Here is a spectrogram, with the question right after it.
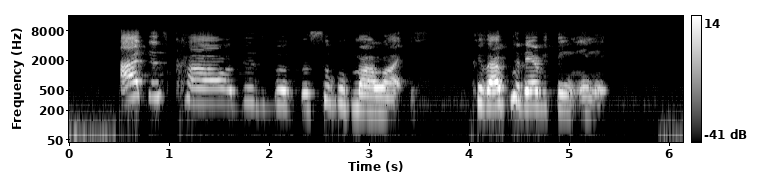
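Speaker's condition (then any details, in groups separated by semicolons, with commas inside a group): Cerebral palsy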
